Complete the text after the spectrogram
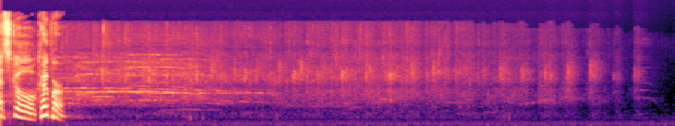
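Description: An audience applauds and the applause slowly fades.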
